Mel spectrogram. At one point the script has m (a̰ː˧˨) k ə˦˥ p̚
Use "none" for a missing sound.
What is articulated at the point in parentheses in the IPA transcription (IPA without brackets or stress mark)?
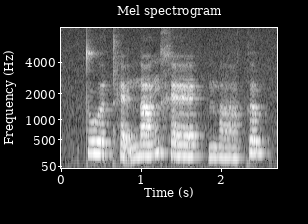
a̤ː˨˩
